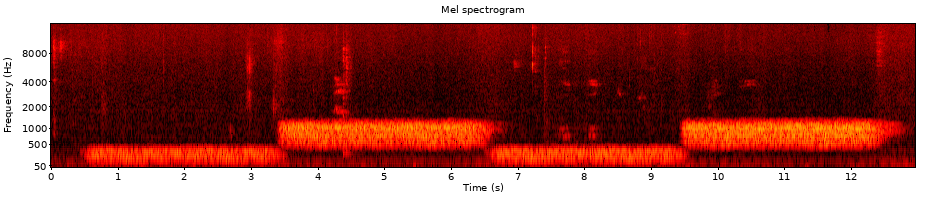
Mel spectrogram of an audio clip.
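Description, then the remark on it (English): A gravitational-wave thump registered by the detectors, rendered as sound and played four times in turn: a low, buzzy hum at its true frequency, then the same sound artificially raised to a noticeably higher pitch, each lasting about three seconds, with no voices. “we're going to play that thump for you a couple times, and then we're going to artificially increase the frequency”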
